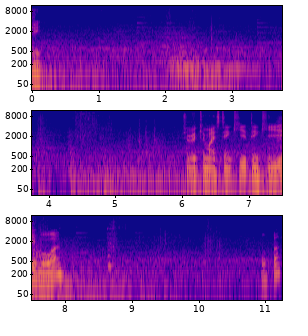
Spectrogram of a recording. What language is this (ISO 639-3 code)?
por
